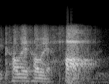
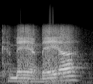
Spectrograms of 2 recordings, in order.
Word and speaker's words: Kamehameha: So the um that's why in Thai even in the English version they say Kamehameha they stress it instead of Kamehameha merging it all into one word pronouncing it Kamehameha Kamehameha is the right way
